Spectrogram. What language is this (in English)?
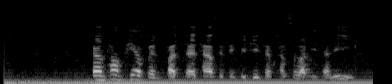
Thai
